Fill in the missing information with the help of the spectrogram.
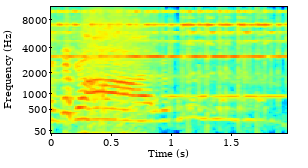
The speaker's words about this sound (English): Dude, ring that bell. Ring that bell.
